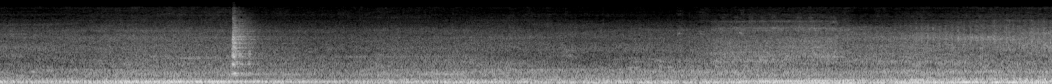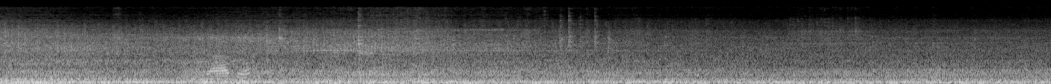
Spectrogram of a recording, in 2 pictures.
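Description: Heavy road traffic in the town of Lupi, Camarines Sur: a steady, loud roadside rumble of idling and passing vehicles and engines, with occasional brief rattles and clanks, continuous throughout.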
